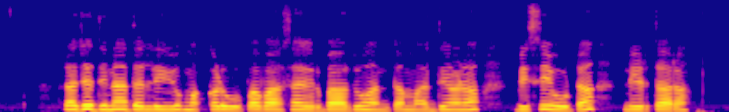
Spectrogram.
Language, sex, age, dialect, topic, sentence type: Kannada, female, 18-24, Central, agriculture, statement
